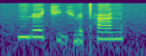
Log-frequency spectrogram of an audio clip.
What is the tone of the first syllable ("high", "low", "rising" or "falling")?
high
